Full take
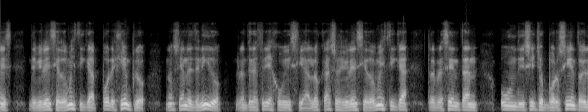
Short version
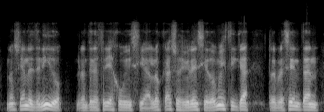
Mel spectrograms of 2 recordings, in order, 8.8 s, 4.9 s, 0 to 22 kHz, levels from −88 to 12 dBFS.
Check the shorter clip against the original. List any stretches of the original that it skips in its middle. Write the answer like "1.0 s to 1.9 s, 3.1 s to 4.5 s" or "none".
none

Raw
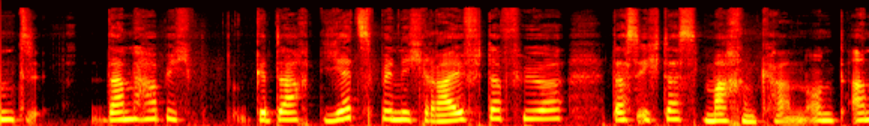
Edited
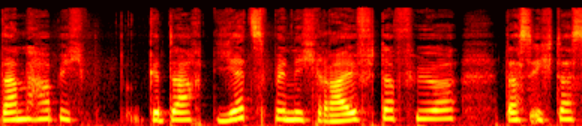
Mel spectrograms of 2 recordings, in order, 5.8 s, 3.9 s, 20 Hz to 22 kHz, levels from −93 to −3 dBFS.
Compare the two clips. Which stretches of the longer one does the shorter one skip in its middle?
none

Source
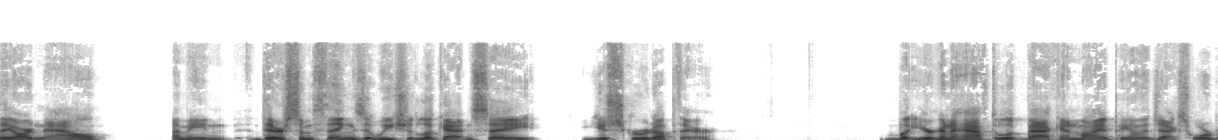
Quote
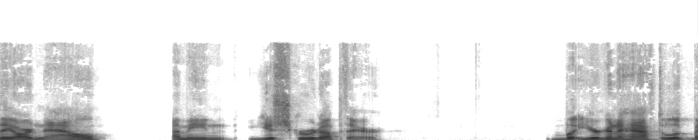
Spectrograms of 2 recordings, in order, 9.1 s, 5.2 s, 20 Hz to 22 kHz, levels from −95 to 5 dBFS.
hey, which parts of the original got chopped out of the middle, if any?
1.8 s to 4.3 s

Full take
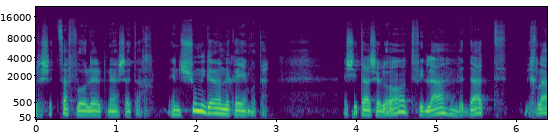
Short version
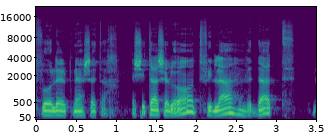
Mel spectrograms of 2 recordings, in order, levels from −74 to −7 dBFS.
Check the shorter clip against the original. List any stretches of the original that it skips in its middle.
1.6 s to 3.8 s

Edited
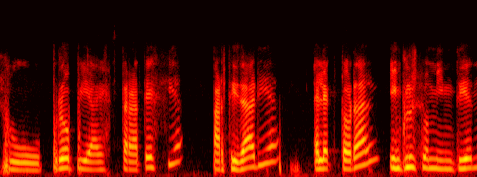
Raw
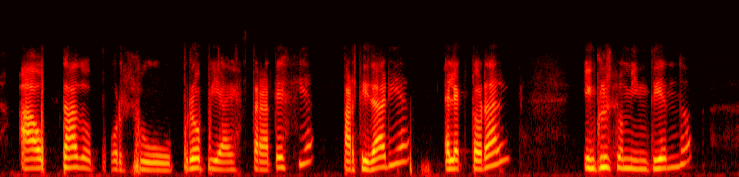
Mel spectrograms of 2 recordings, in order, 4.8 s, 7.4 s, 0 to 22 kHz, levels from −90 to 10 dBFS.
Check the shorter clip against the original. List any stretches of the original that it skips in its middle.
5.2 s to 5.8 s

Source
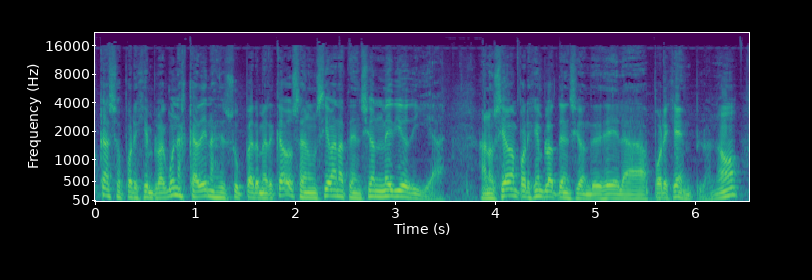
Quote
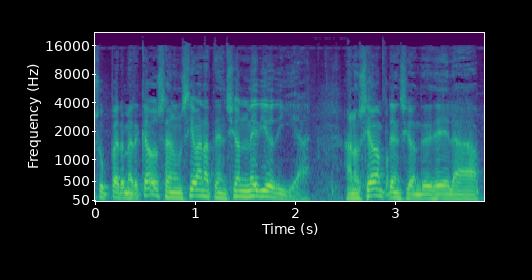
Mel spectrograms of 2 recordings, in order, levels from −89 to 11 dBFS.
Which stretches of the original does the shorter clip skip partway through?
4.2 s to 4.6 s

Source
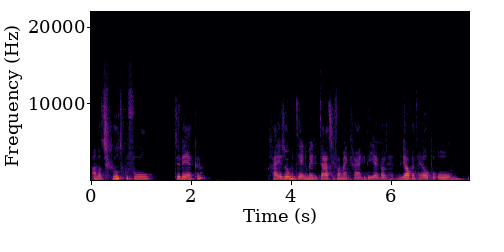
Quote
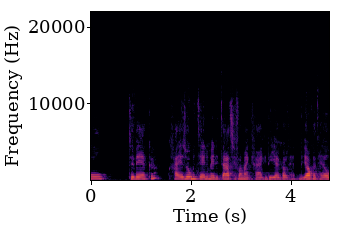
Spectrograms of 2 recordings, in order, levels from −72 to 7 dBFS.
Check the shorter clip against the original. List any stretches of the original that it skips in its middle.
2.3 s to 3.4 s

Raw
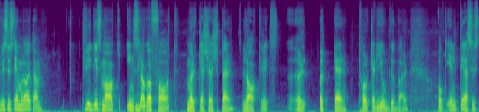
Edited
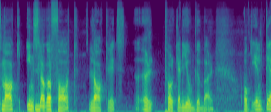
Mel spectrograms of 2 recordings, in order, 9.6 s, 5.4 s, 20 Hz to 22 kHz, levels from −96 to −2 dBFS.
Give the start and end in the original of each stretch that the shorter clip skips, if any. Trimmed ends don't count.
3.7 s to 4.8 s, 6.3 s to 7.1 s

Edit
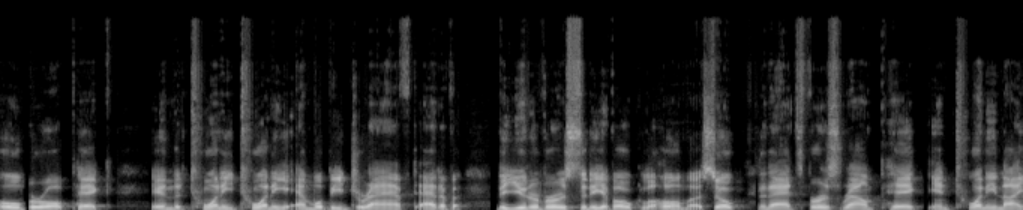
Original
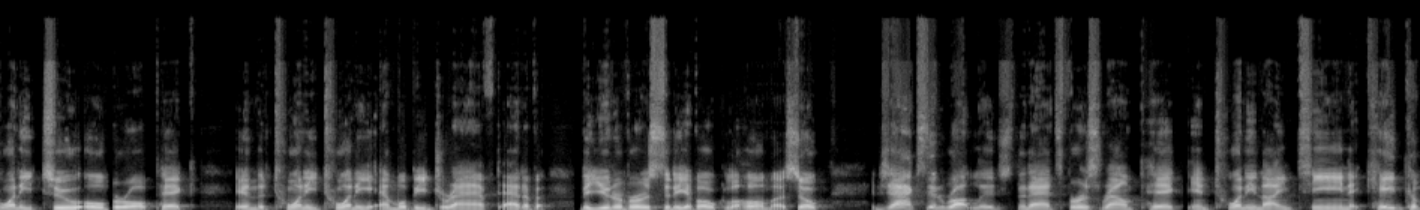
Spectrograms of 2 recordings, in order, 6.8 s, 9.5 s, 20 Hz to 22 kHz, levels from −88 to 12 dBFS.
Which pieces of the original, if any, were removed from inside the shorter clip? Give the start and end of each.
5.6 s to 6.8 s

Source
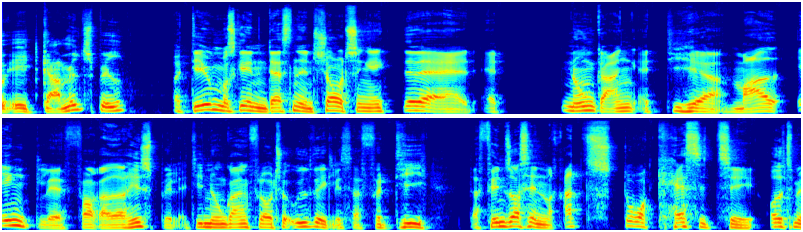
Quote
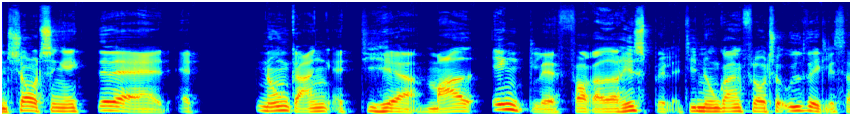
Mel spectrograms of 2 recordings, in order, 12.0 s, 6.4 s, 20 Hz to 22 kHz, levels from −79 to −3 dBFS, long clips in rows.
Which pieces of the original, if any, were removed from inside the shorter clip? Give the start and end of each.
none

